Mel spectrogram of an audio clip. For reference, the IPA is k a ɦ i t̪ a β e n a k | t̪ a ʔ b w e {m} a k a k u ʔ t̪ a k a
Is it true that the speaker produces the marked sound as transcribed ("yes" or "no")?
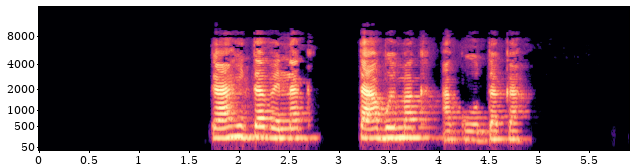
yes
